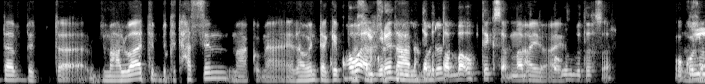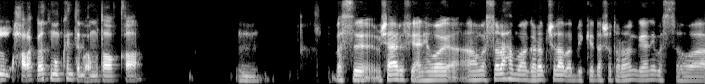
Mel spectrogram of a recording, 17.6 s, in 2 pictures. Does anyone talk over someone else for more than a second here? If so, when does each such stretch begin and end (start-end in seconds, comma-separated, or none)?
4.3-5.6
